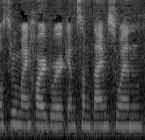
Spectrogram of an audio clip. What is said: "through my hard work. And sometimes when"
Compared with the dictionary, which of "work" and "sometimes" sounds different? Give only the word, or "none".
sometimes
